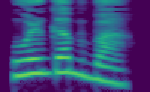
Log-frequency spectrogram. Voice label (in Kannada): "ಒಳ್ಗಬ್ಬ", Kannada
